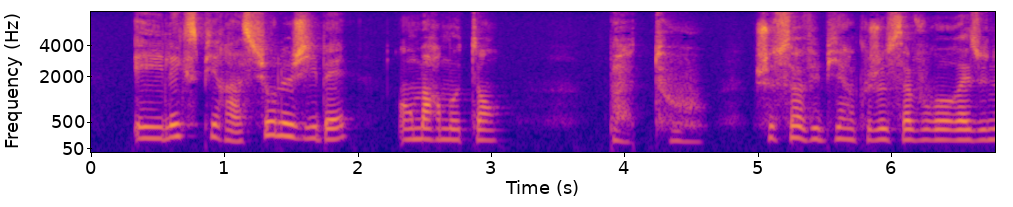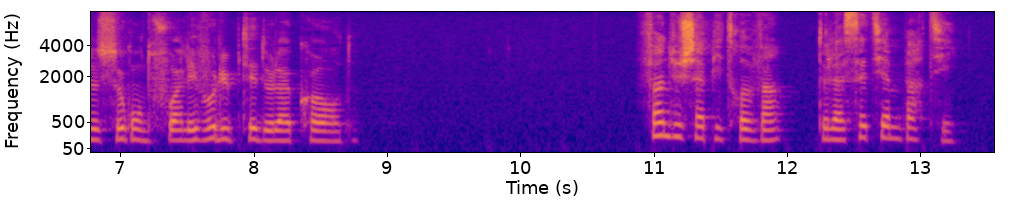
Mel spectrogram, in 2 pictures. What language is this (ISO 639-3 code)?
fra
